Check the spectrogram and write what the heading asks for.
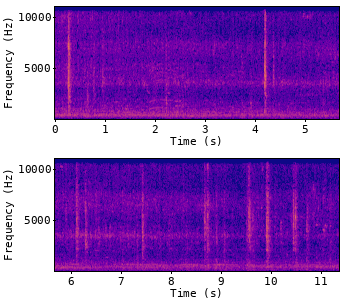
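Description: Small cars of a children's track ride running along their rail: a steady running noise with scattered light clicks.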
